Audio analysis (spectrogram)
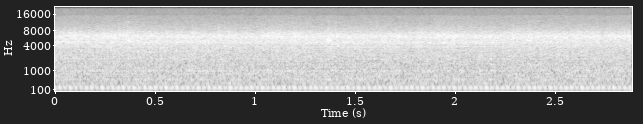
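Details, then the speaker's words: E-One fire engine pump engine with a pressure governor: after the valve is opened back to the full hydrant volume, a steady, even low diesel drone idles down smoothly with no knocks or misses; running normally. "So, you can hear the engine idle down again because I've gone back and given them the full"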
